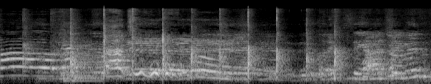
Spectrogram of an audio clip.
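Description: A few people clapping in separate, distinct claps, with voices calling out and cheering over the applause.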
